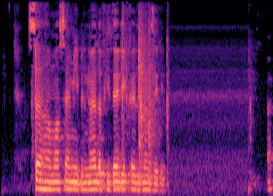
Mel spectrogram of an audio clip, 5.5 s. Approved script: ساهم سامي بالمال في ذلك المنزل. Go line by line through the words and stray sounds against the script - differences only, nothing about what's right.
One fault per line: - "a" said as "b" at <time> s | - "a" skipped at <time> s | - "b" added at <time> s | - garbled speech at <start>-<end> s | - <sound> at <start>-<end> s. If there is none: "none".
none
